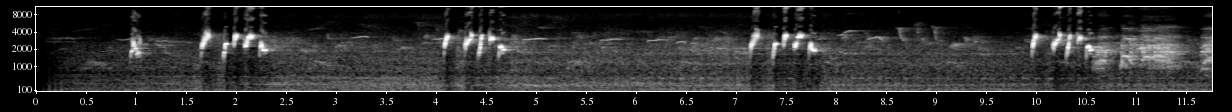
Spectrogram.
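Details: Caged red-whiskered bulbul kept for singing contests, delivering a 'master song' style phrase with clear diction: four loud bursts of quick, slurred whistled notes, each of three to five notes, spaced two to three seconds apart over faint background chirps.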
